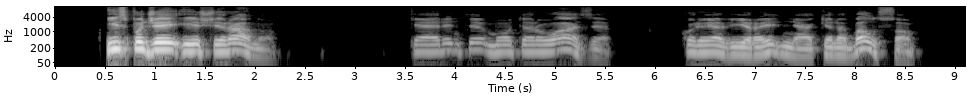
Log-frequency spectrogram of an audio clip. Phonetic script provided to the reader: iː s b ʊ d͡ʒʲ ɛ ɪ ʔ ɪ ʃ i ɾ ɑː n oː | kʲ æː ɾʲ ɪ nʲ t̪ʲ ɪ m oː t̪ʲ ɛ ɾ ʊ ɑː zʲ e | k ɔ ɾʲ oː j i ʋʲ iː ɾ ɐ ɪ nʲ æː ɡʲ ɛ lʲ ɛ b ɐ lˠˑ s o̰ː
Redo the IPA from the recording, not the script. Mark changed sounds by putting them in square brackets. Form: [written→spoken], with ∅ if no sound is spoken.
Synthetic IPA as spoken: iː s [b→p] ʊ d͡ʒʲ ɛ ɪ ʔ ɪ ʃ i ɾ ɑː n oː | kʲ æː ɾʲ ɪ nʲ t̪ʲ ɪ m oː t̪ʲ ɛ ɾ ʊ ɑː zʲ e | k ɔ ɾʲ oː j [i→ɛ] ʋʲ iː ɾ ɐ ɪ nʲ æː [ɡʲ→kʲ] ɛ lʲ ɛ b ɐ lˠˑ s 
